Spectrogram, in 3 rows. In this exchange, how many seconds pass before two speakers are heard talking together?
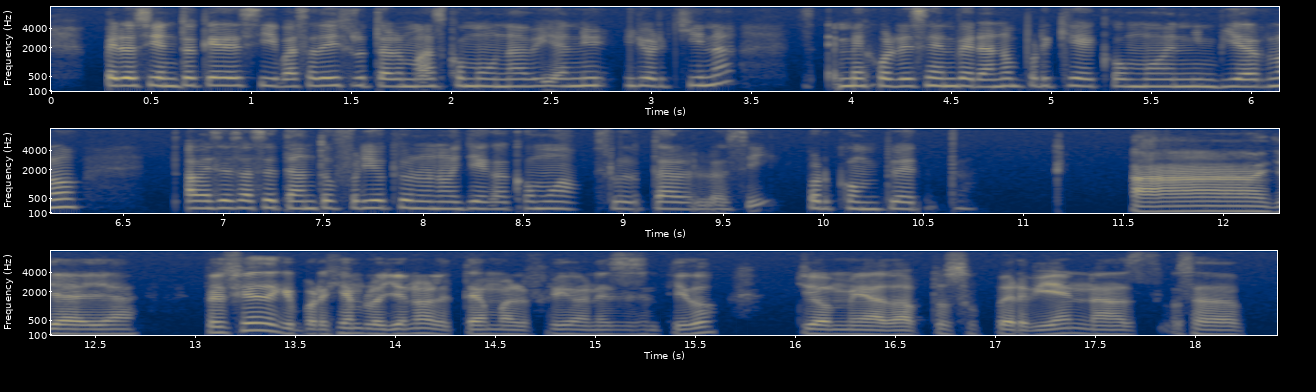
none

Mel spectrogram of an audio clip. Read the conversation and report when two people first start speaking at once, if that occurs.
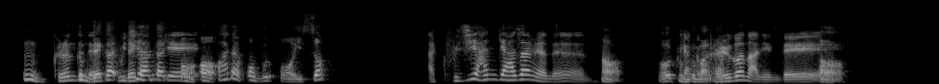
1 s

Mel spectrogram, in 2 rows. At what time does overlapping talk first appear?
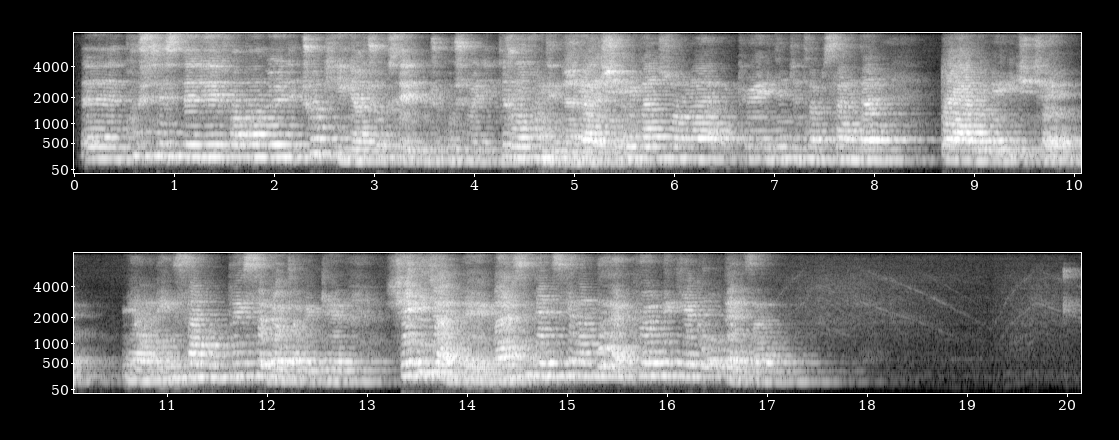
4 s

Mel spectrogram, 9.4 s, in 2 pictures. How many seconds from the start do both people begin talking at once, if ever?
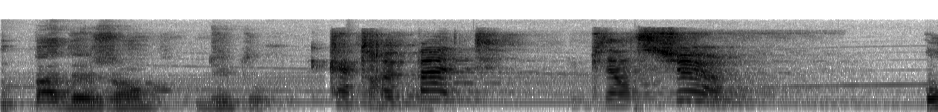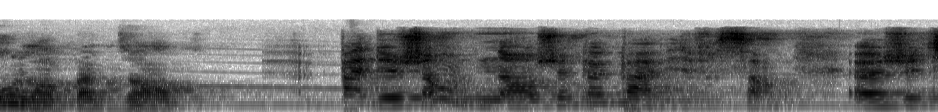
none

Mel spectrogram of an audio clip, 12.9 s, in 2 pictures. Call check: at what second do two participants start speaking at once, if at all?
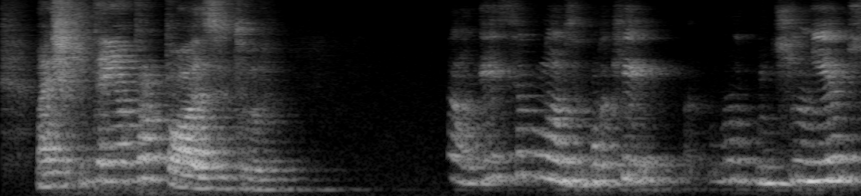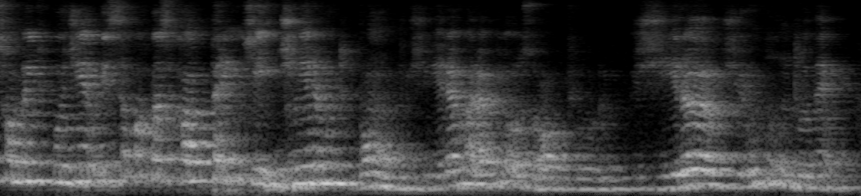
none

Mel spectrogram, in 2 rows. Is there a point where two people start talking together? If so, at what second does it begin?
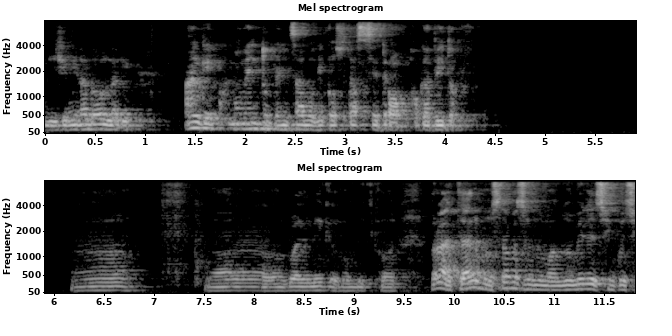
none

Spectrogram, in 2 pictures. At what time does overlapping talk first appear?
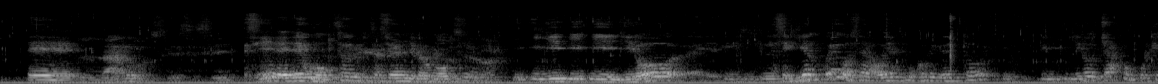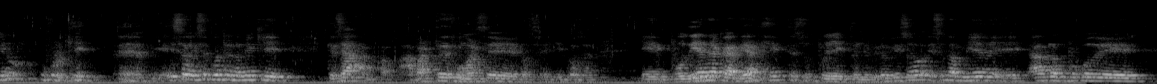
3 s

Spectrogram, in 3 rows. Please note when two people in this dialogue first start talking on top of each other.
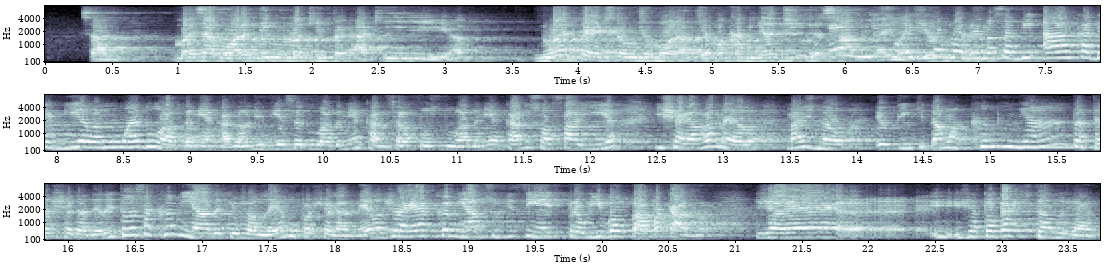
6 s

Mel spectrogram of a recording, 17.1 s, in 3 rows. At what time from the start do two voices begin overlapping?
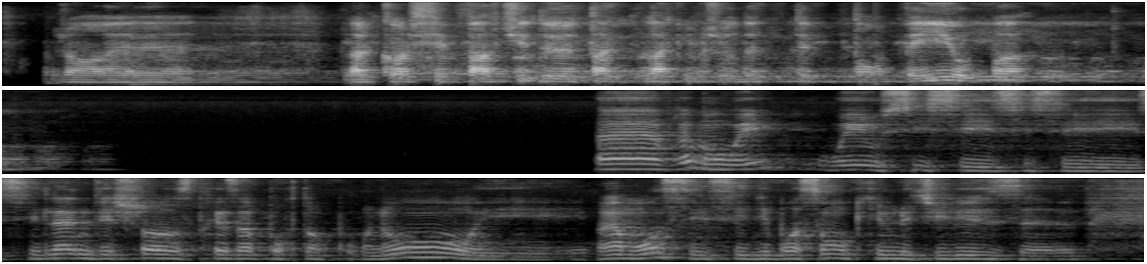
none

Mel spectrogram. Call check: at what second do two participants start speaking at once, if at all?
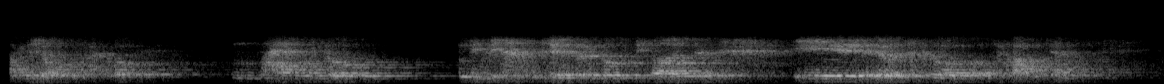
none

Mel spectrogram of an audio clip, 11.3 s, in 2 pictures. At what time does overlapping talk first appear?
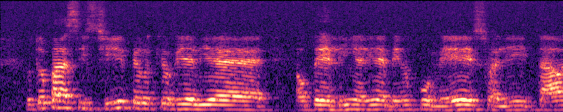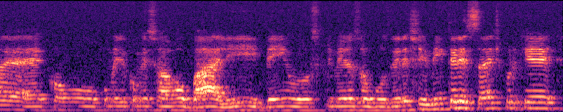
none

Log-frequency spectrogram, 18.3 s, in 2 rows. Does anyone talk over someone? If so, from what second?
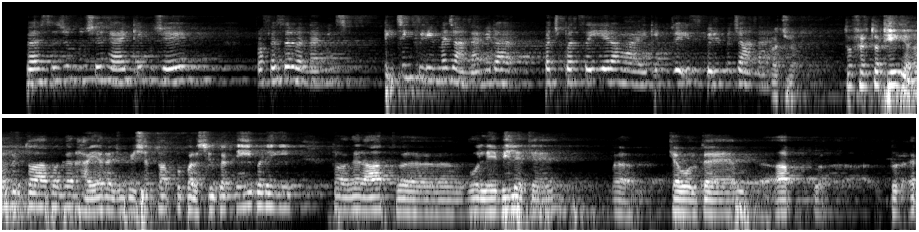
none

